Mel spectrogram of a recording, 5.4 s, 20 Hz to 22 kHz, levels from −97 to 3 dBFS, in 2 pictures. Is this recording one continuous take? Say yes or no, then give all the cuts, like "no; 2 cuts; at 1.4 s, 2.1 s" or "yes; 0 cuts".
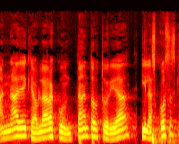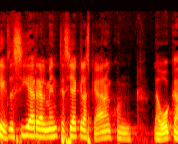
no; 3 cuts; at 2.1 s, 2.8 s, 4.1 s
